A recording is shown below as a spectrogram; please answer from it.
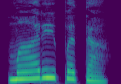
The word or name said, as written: ಮಾರೀಪತ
